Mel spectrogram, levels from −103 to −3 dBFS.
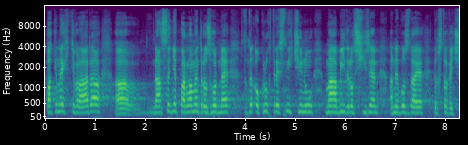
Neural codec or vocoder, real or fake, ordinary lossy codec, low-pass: vocoder, 48 kHz, 128 mel bands, Vocos; fake; MP3, 96 kbps; 14.4 kHz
